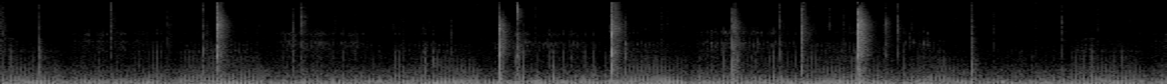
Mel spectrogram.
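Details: Sleeping cat by a fireplace, purring low and steadily in soft breathing waves, while frequent sharp crackles and pops from the fire punctuate the rumble every second or two.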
